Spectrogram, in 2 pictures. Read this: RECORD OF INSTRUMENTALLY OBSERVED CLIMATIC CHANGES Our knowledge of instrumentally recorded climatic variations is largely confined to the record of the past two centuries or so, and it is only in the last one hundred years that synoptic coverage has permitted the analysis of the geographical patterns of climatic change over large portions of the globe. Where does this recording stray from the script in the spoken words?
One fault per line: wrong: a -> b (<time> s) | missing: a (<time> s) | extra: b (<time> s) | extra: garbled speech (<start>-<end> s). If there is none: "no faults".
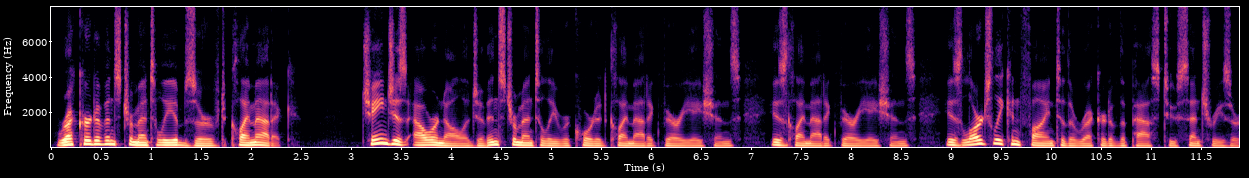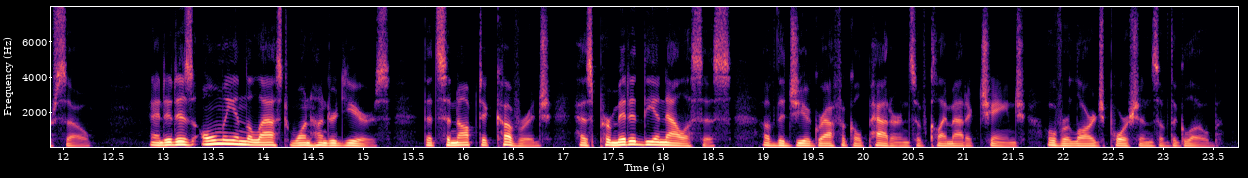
extra: climatic variations is (7.4 s)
